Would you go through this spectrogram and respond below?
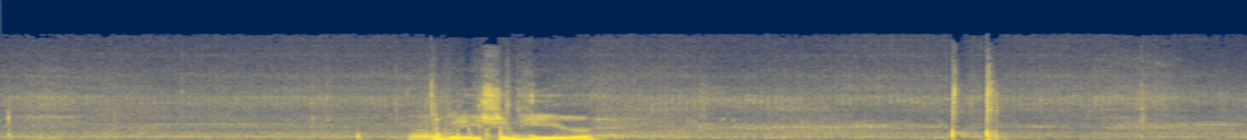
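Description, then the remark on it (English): A steady drone of many honeybees buzzing around a hive frame as a beekeeper pulls frames from the hive, with a man briefly speaking over it and a couple of sharp clicks near the end. “Bees on that one.”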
